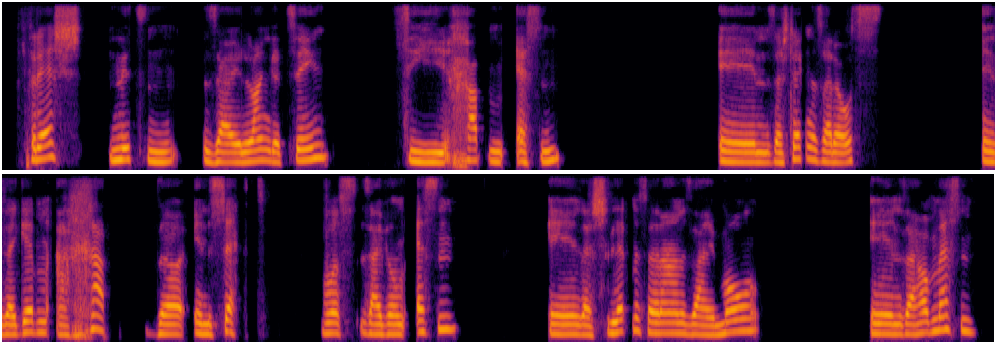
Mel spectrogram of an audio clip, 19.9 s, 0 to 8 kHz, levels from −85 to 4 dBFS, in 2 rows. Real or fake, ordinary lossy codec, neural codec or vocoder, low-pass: fake; AAC, 48 kbps; codec, 44.1 kHz, 7.8 kbps, DAC; 7.2 kHz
